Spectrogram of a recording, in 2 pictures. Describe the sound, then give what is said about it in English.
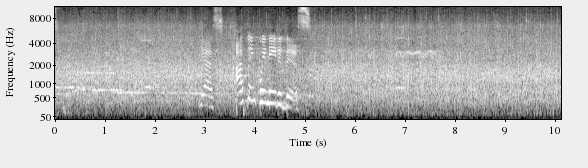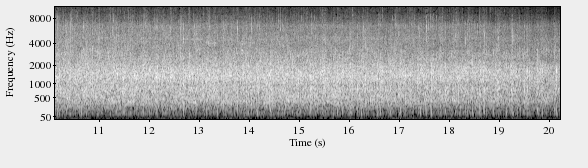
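Sustained applause from an audience, a round of applause given to thank guests for joining, steady and dense throughout, with a brief spoken remark near the start partly buried beneath the clapping. “I want us to give another round of applause”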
